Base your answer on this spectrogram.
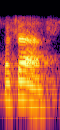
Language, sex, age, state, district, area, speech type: Maithili, female, 60+, Bihar, Begusarai, rural, conversation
